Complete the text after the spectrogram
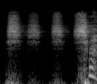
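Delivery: breathy hurried shushing whisper; imitated friend hissing shh down the phone. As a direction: hush them down fast and low. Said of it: "she goes".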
